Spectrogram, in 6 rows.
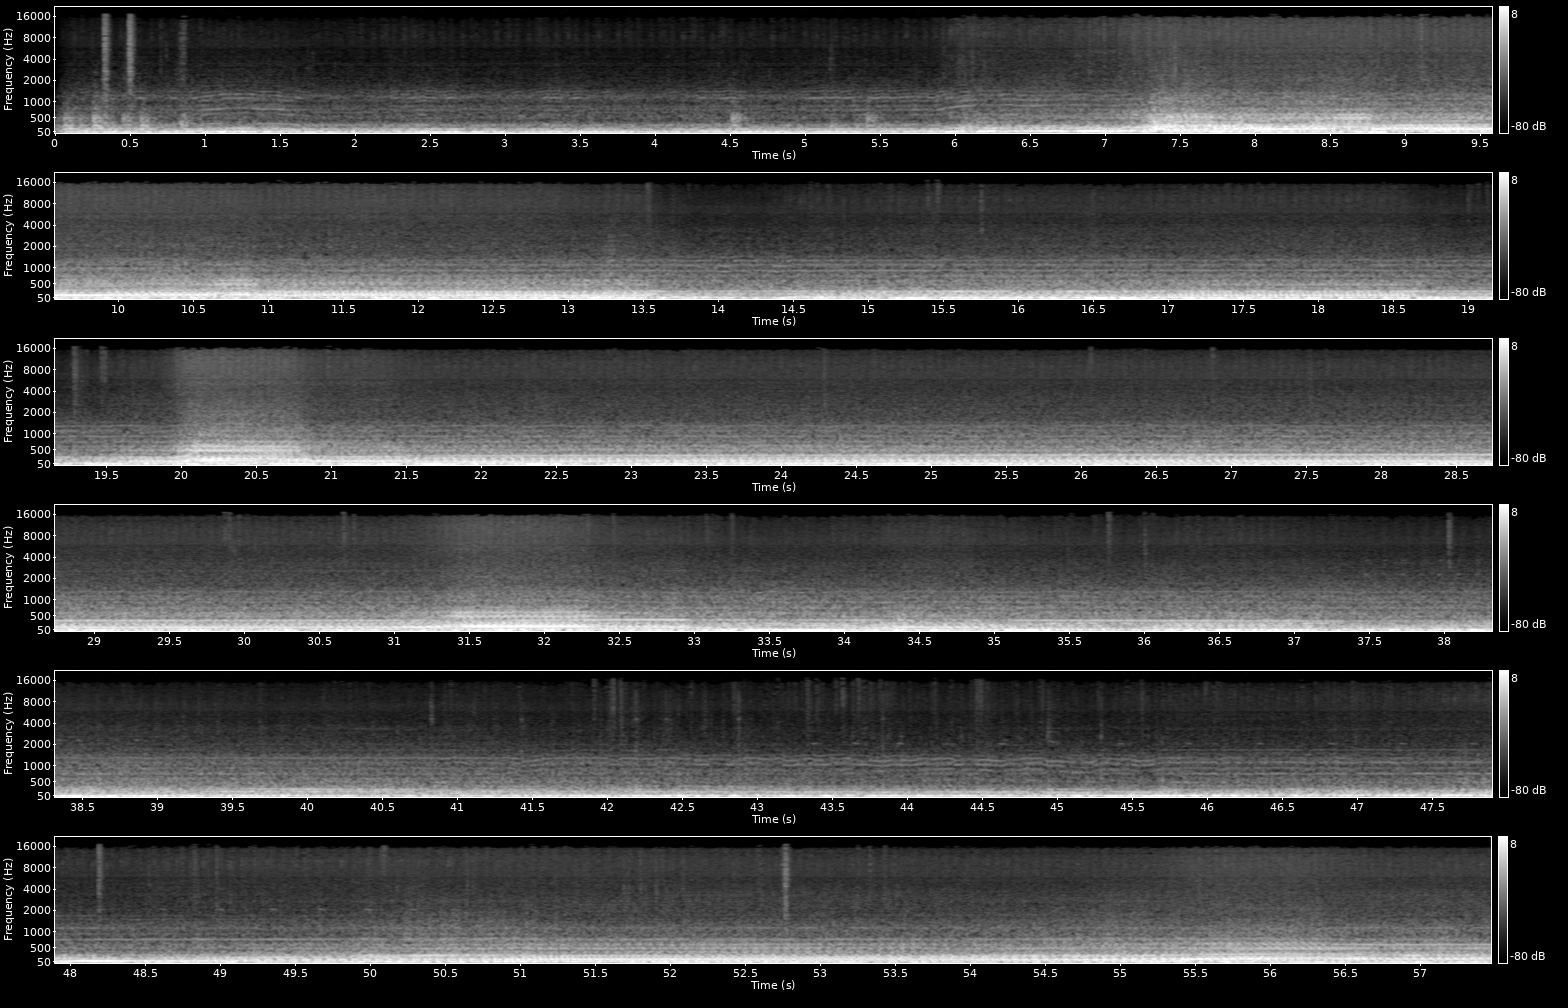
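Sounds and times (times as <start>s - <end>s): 
1971 Dodge Challenger R-T driving, heard onboard from the interior: 0.0s - 57.4s.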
